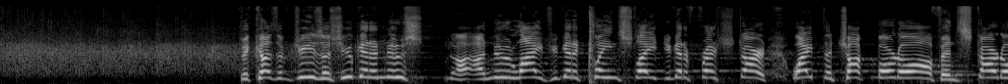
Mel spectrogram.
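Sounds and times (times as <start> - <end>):
crowd applauding with many hands clapping: 0.0 - 3.0
speech: 2.4 - 10.0.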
